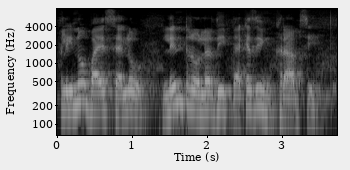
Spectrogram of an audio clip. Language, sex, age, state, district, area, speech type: Punjabi, male, 30-45, Punjab, Fazilka, urban, read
